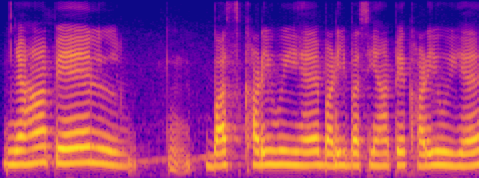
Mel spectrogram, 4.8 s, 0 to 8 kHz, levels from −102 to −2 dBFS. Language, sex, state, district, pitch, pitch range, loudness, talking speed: Hindi, female, Maharashtra, Washim, 225 Hz, 215-240 Hz, -14 LUFS, 165 wpm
